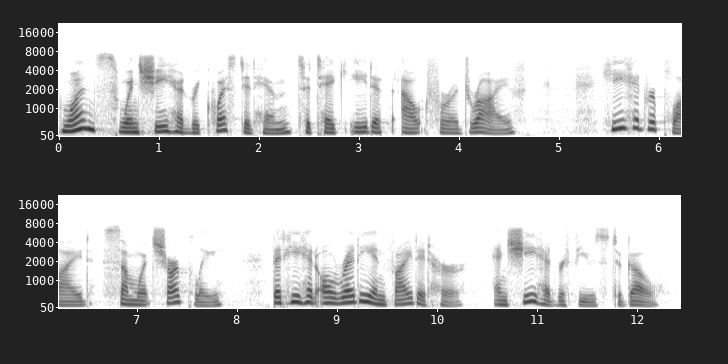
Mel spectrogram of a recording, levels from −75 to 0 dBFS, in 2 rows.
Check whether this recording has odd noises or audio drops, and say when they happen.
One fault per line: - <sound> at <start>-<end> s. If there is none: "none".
none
